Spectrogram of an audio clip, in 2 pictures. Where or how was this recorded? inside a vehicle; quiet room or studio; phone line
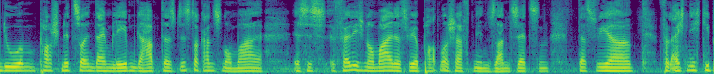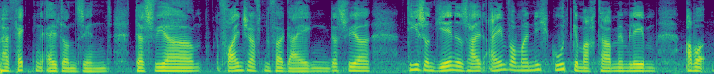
inside a vehicle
